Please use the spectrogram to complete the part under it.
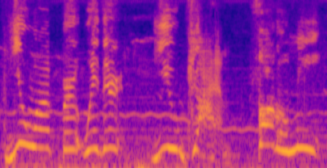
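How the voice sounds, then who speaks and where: A man's voice: very high-pitched, very animated, unhurried, fairly bright tone, soft background music, exaggerated voice. An actor playing an eager crackpot who reveres aliens in a video game, effusive and florid in his speech. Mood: elated, reverent. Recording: clearly noisy background.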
